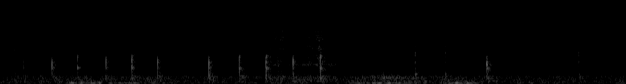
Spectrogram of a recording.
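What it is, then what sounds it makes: Cardboard album box. Long painted nails tap quickly on the flat face of a holographic cardboard album box held up in the air. About sixteen short, dry clicks come in an uneven patter over a low background hum, with a brief brighter scratchy brush partway through.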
